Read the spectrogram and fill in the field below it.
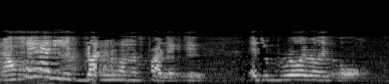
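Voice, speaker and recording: A woman at a medium pitch, talking at a very fast pace against noticeable background noise. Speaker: craft tutorial youtuber. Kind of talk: tutorial.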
